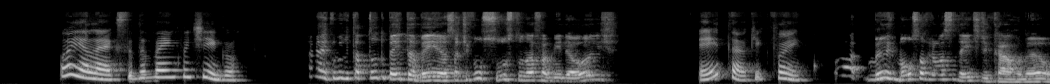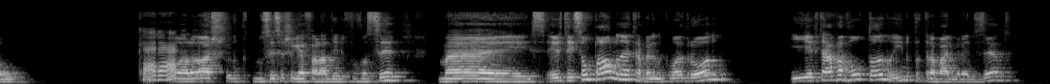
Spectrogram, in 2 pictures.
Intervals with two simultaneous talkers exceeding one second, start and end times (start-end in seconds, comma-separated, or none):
none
